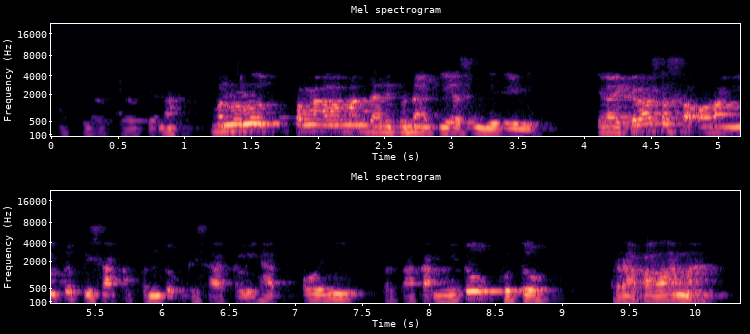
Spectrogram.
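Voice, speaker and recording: A man's voice: on the high side, moderate pace, echoey room, dull audio. A man hosting a casual interview, asking questions politely and filling in with short acknowledgements. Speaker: host.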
